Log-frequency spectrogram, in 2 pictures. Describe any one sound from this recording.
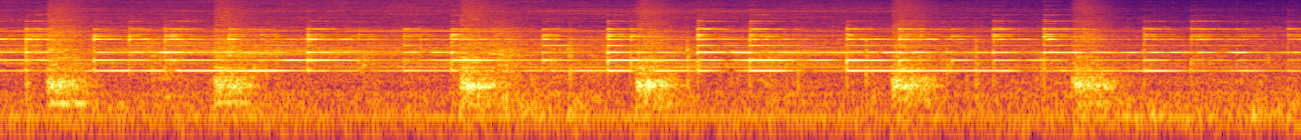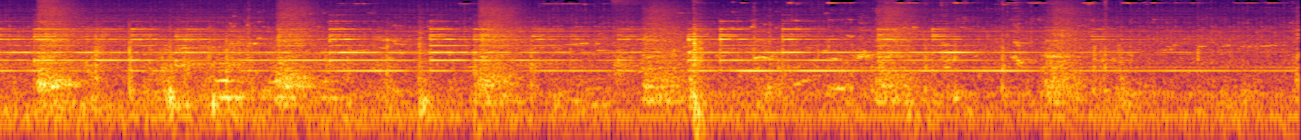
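Train wheels squeal on the rails with a steady, high ring.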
